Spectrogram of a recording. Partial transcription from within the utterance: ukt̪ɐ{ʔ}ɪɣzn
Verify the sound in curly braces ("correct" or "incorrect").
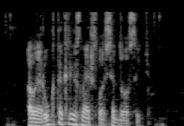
incorrect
